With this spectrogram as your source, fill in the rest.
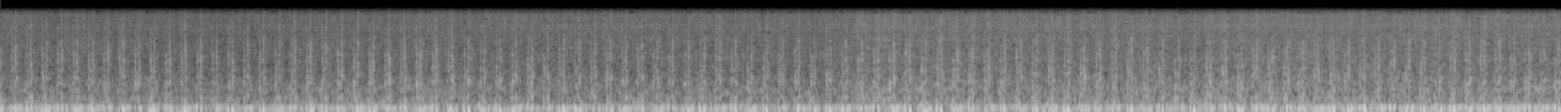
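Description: An old threshing machine rattles and clatters steadily in a fast rhythm.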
